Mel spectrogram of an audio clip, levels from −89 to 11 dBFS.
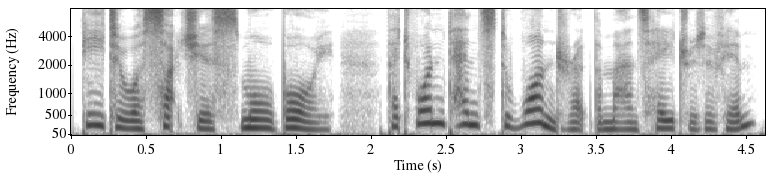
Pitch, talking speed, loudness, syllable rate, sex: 205 Hz, 220 wpm, -21 LUFS, 5.1 syllables/s, female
